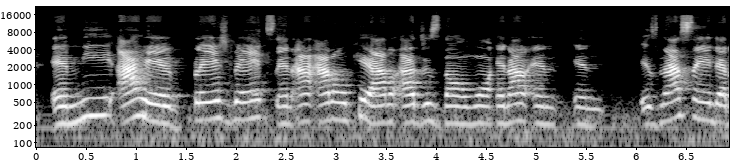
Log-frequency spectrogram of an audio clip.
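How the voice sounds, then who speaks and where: Speaking at a fairly slow pace with hardly any pauses, a woman uses a fairly high voice in an animated, passionate tone that sounds bright and sharp. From New Orleans, Louisiana, US South. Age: 50s. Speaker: talk show host. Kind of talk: casual chat. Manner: repeats words, halting starts.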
